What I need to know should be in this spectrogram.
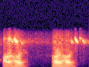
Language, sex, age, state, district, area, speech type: Assamese, male, 18-30, Assam, Golaghat, rural, conversation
